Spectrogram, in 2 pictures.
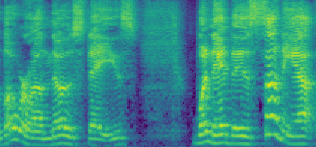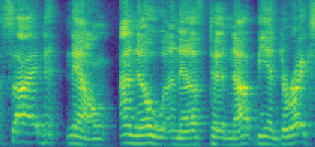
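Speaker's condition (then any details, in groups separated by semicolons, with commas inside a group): Brain injury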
